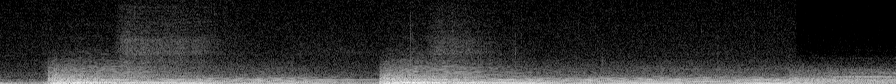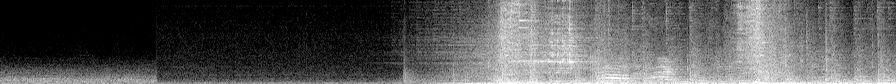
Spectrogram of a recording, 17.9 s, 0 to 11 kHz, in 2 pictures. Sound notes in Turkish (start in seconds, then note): 0.1 Müzik - Gerilim; 13.8 Dövüş sesleri; 17.3 Müzik - Hareketli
